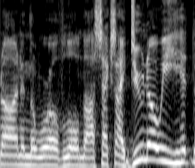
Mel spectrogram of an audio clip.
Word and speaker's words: Lil Nas X: I pronounced it like Nas, like the pop star. – So all right, just got to back it up. It's just Lil Nas X. Just let it flow.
